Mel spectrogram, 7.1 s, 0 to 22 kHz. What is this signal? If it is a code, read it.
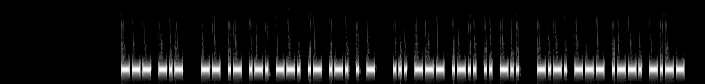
Morse code, heard as a keyed tone, about 42 wpm, 700 Hz. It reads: OK MARGARET SOLID COPY
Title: Practice QSO - Exchange 3 - More Info - 45wpm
